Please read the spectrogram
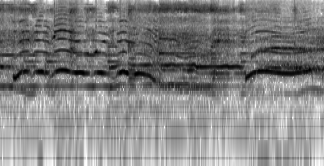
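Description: A young boy's high, wavering wailing cry mixed with background music that has a repeating bass line, ending in one long drawn-out wail.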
